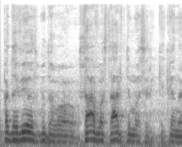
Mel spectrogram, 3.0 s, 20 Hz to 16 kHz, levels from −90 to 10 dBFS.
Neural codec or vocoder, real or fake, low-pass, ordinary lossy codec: none; real; 14.4 kHz; AAC, 64 kbps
